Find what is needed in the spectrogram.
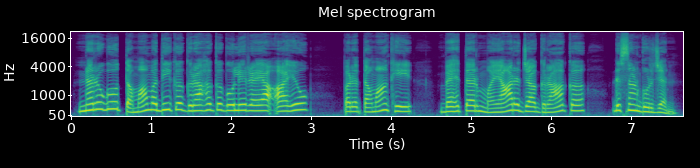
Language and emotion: Sindhi, neutral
